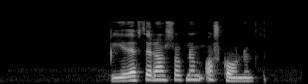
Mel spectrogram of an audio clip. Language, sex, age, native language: Icelandic, female, 50-59, Icelandic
